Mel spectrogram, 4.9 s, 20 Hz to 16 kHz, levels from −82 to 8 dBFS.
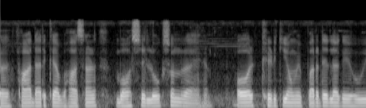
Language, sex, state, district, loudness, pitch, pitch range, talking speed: Hindi, male, Uttar Pradesh, Lalitpur, -15 LUFS, 115 Hz, 110-115 Hz, 185 wpm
